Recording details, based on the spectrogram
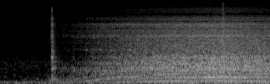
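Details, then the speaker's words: LS-swapped Chevrolet El Camino that was overheating, after repairing a melted, spread fan relay pigtail terminal temporarily secured with a zip tie: after a click, a whoosh builds within a second into a smooth, steady hum; radiator fan spinning up normally. "I put a little zip tie on it to get him by until we order one and then we can jumper it you can hear the fan turn on"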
